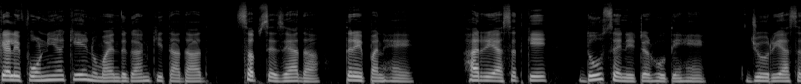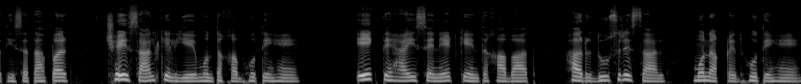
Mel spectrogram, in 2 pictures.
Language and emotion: Urdu, neutral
